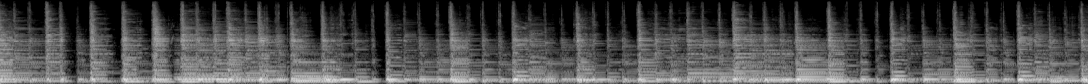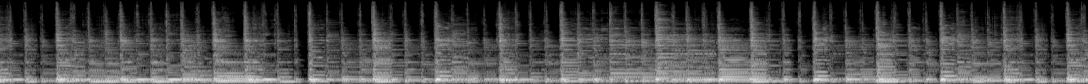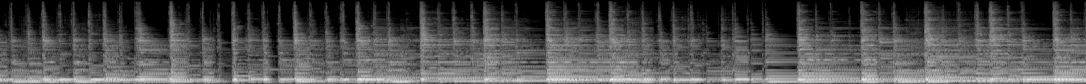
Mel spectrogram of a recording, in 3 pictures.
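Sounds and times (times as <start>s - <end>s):
drunken guitar playing: 0.0s - 32.6s.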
